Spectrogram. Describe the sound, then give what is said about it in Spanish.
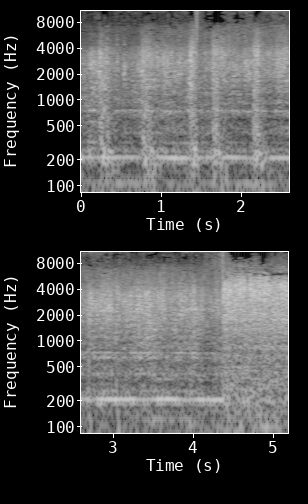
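The motor of a Ukrainian combat drone whines steadily and loudly in flight over the battlefront amid rushing wind noise, broken by several sharp crackling hits as it downs a Russian drone, before the engine tone cuts out abruptly, leaving only a windy hiss. “Los drones, sí, así sonaba un dron ucraniano tumbando a otro ruso en el frente de batalla.”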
